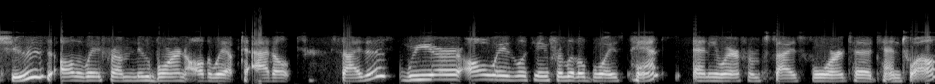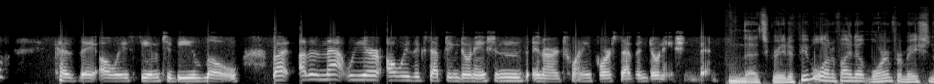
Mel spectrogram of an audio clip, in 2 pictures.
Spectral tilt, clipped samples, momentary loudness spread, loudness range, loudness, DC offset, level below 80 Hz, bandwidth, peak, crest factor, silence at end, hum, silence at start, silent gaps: -6.5 dB/octave; under 0.1%; 5 LU; 2 LU; -15 LUFS; under 0.1%; -44 dBFS; 11.5 kHz; -2 dBFS; 12 dB; 0 s; none; 0 s; none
